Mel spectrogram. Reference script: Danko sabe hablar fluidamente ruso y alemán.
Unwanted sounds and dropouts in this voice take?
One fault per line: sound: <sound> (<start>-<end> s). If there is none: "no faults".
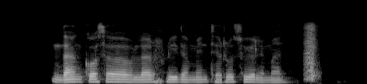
sound: squeak (3.0-3.2 s)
